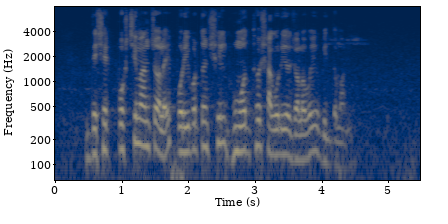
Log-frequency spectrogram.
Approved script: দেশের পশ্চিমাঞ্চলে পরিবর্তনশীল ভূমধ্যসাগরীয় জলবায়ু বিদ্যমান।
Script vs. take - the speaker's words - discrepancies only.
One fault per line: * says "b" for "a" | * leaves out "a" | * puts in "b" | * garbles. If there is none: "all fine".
all fine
